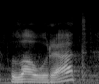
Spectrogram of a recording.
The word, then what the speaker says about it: лауреат: вам більше до вподоби лауреат або лавреат обидва варіанти правильні насамкінець лише додам Дбаємо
